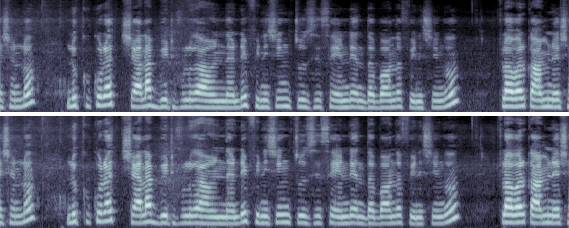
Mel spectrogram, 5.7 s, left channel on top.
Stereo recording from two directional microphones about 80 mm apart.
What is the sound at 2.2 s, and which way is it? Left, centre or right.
Speech, left.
